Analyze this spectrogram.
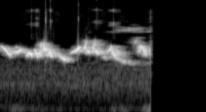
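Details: Purple finch singing a continuous, rapid warble of slurred notes that rises and falls, ending abruptly, with a faint low hum beneath.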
